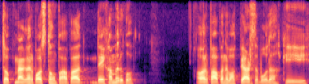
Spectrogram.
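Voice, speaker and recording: A young man casually telling a story from his school days, animated, mixing in English phrases. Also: medium pitch, moderate pace, vocal fry. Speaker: storyteller vlogger.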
